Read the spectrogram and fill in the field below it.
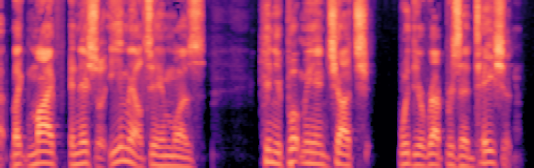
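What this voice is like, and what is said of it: Strained, worn-out voice. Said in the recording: “I apologize for my voice, ... I'm yelly man in the bar, as you may have noticed last night.”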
